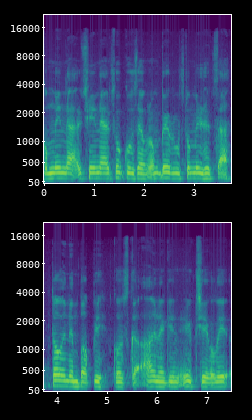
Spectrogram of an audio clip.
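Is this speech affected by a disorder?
Yes: cerebral palsy; from birth, hypoxia when stuck on mother's tailbone during delivery, mainly mobility impairment, limits movement, speech; somewhat unclear, self-described.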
